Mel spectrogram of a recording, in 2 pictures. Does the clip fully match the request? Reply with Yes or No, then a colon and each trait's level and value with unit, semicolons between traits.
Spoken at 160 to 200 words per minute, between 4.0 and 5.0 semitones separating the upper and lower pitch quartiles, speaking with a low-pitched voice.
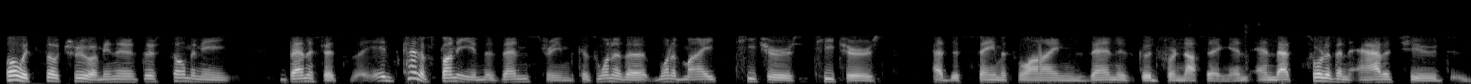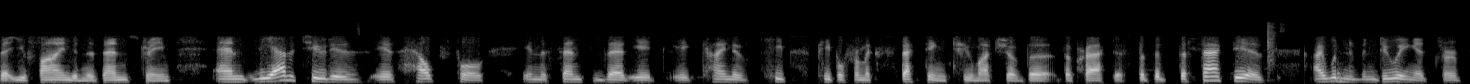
Yes: average, 175 wpm; average, 4.7 semitones; low, 115 Hz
